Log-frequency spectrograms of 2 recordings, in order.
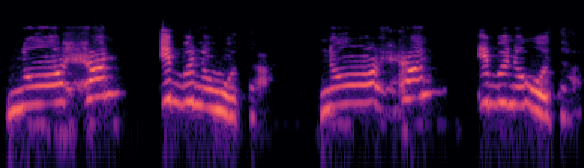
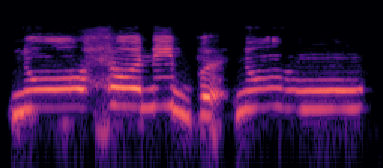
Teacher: حمزہ وصل کو گراتے ہوئے ایک حرکت کے ساتھ، یعنی دو پیش نہیں پڑیں گے بلکہ ایک پیش کے ساتھ نون مکسور لاتے ہوئے آگے کے حرف سے ملائیں گے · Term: نون خطنی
